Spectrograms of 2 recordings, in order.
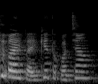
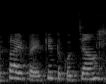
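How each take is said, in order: First: パイパイケトコちゃん with a bouncy lift on パ and a rising end; sing-song name. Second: Said in the usual way. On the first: Shown as a demonstration. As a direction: sing パイパイケトコちゃん like a note marked with a music symbol, end going up. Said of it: "音符ついてる。こうやって読むしかないんだよ". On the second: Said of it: "こうやって読むしかないんだよ".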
